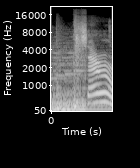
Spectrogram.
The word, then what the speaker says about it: Sarah: Sarah or Sara? Am I always saying it wrong? It's Sarah.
